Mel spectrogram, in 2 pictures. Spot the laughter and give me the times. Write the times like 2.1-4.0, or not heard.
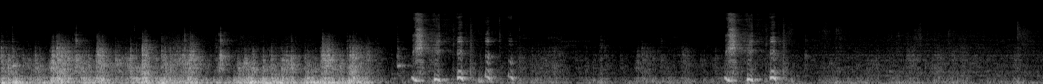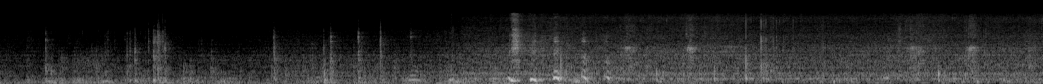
4.1-5.2, 7.2-8.0, 15.5-16.6.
